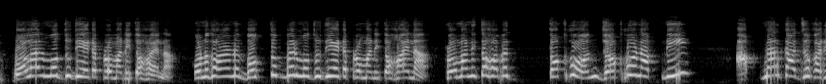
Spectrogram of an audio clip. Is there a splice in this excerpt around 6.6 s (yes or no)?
no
